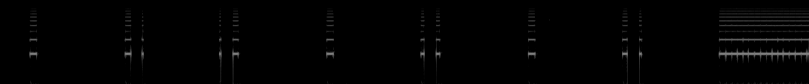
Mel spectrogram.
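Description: Quiz countdown timer sound effect: short electronic beeps about once a second, some in quick pairs, then one longer beep near the end as time runs out.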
